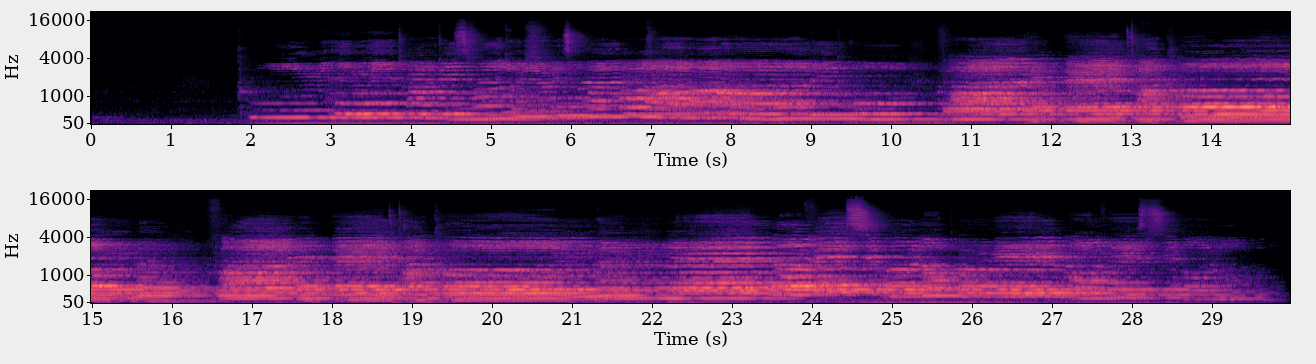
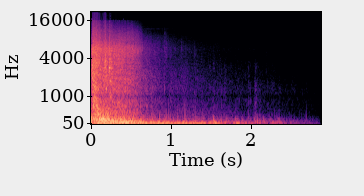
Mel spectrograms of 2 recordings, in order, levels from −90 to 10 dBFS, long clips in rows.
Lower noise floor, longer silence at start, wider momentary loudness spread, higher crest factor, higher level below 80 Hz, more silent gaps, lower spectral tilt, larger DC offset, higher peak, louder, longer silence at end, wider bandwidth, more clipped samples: first, -66 dBFS vs -50 dBFS; first, 2 s vs 0 s; second, 13 LU vs 23 LU; first, 18 dB vs 12 dB; second, -56 dBFS vs -18 dBFS; neither; first, -6 dB/octave vs -4 dB/octave; neither; second, -10 dBFS vs 0 dBFS; second, -27 LUFS vs -11 LUFS; second, 0.35 s vs 1 s; second, 14.5 kHz vs 16 kHz; second, under 0.1% vs 0.4%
